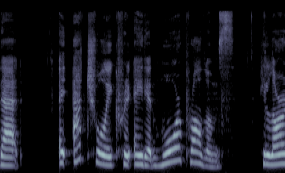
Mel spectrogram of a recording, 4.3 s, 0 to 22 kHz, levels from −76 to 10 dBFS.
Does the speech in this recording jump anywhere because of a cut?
no; 0 cuts

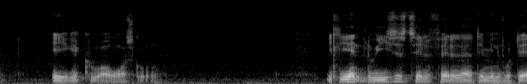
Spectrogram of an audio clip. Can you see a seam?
yes; 1 cut; at 3.3 s

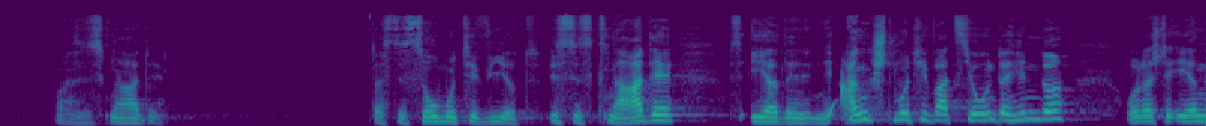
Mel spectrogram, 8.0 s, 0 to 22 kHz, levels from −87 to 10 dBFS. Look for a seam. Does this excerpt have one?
no; 0 cuts

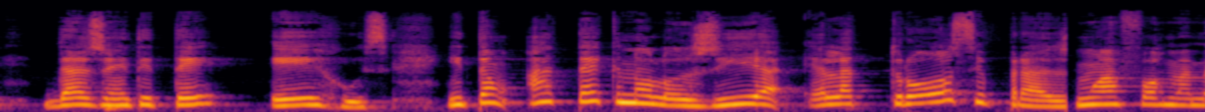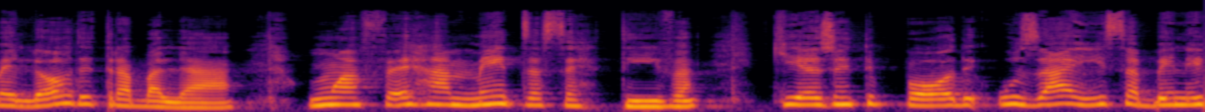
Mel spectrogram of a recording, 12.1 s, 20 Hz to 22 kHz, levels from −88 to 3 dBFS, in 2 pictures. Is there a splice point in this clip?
yes; 2 cuts; at 5.3 s, 8.6 s

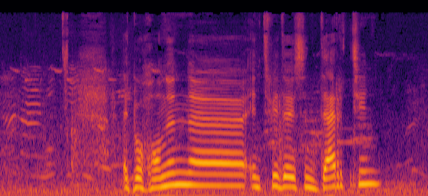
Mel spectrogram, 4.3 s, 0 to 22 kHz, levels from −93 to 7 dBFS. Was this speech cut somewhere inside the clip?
yes; 1 cut; at 1.3 s

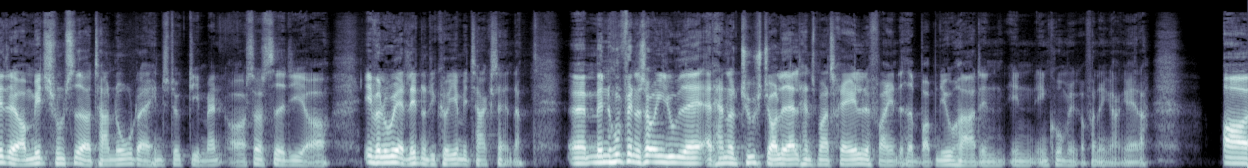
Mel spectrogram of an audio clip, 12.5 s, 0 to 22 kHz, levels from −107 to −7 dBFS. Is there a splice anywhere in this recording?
no; 0 cuts

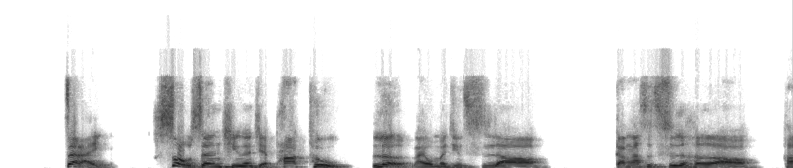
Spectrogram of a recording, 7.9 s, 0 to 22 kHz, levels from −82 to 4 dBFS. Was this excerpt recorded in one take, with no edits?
yes; 0 cuts

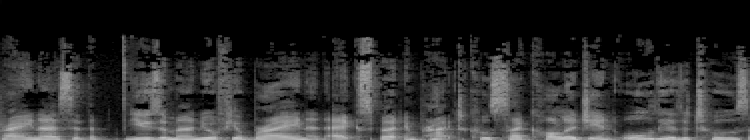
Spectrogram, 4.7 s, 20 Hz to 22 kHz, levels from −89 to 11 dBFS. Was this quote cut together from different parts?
no; 0 cuts

